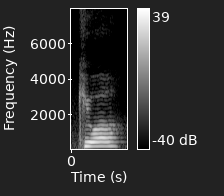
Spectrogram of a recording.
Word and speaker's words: cure: So, poor, cure, sure, tour. Okay. Poor. It is not, we Indians pronounce it as a poor, but it is not poor.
